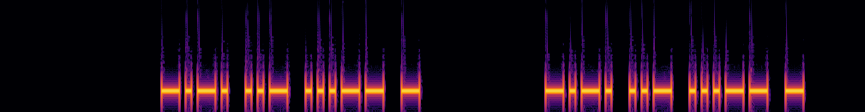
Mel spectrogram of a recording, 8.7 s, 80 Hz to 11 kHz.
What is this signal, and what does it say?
Morse code, heard as a keyed tone, about 20 wpm, 700 Hz. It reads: CU3T CU3T
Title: DXCC-100 Call Signs - 4 Characters - Repeated 3x - 20wpm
